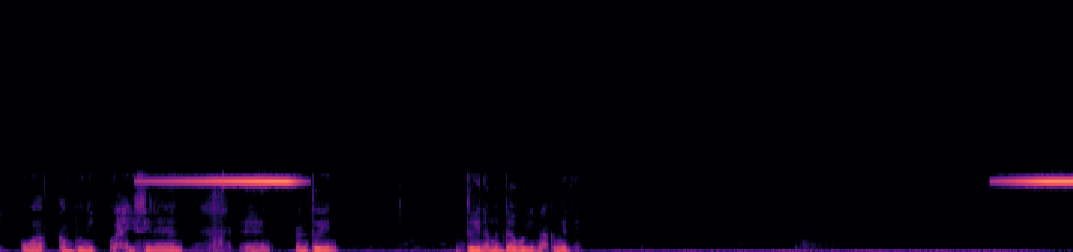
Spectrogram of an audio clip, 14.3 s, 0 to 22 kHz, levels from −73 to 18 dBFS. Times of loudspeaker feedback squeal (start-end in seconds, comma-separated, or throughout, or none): 1.77-4.13, 13.18-14.31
